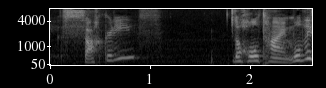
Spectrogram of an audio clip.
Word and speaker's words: Socrates: They're both about Greece because, of course, obligatory Greece nitpicks is A, they say Socrates the whole time. Well, they say Socrates.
